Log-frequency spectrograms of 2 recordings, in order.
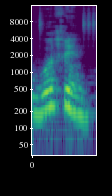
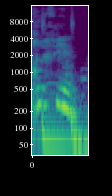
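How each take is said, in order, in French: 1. Le nom est dit avec un accent américain. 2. Le nom est dit avec un accent français. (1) "aux States, ils vont dire Wuffin" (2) "comment on le prononce en français, on va dire Rufine"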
